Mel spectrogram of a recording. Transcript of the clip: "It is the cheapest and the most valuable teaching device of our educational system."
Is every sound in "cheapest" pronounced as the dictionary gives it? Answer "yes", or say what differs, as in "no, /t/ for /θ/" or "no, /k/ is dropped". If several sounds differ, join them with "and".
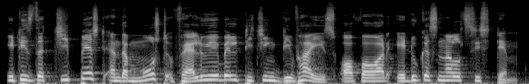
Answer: yes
